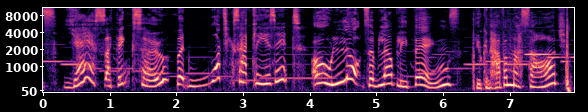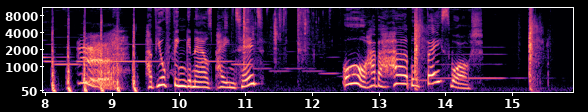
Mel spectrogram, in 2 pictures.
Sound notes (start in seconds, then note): 7.7 thumping; 8.4 moaning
